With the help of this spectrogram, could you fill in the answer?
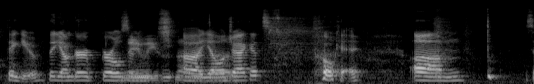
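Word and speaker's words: Nélisse: Nellis. Thank you. The younger girls Nellis, in Yellow Jackets.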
